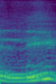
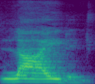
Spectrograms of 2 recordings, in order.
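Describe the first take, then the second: First: The vowel sounds like 'ee'. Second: The vowel sounds like 'eye'. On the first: The speaker calls it wrong. "इसको आपने लीड नहीं पढ़ना" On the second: The speaker calls it right. "इसको हम इंग्लिश में आई की तरह प्रोनाउंस करेंगे"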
